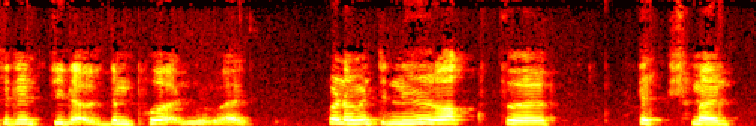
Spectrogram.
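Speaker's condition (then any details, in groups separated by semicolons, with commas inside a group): Deafness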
